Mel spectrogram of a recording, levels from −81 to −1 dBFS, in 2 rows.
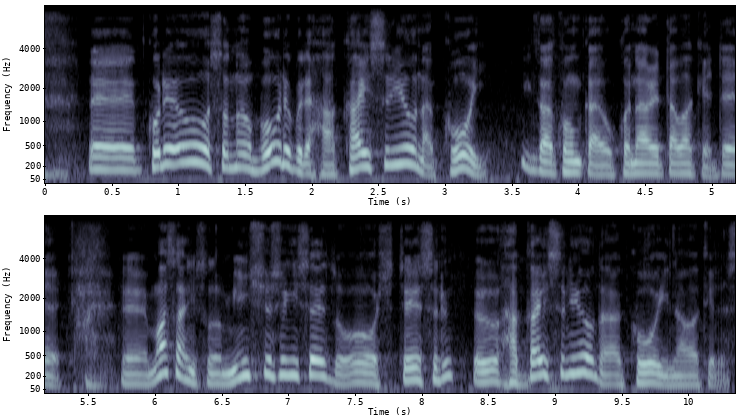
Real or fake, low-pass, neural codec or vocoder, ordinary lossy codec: fake; 7.2 kHz; codec, 16 kHz, 8 kbps, FunCodec, trained on LibriTTS, 25 frames a second; none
